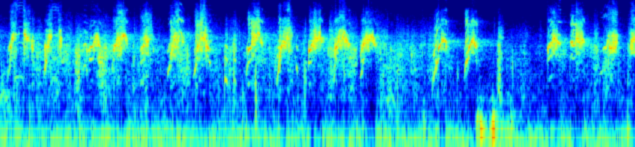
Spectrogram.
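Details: Baby monkey being mistreated by its mother, screaming in loud, shrill, piercing bursts that rise and fall, repeated rapidly about two or three times a second with brief gaps, against faint low background rumble.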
